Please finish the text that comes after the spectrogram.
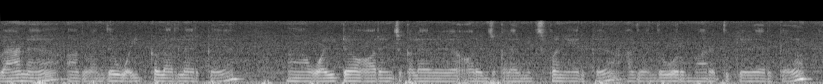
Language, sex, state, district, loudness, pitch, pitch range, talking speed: Tamil, female, Tamil Nadu, Chennai, -18 LUFS, 145 Hz, 140-150 Hz, 155 wpm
